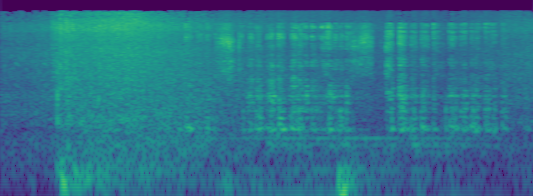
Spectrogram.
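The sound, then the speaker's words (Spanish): Surf on the island of Guernsey washes in a broad, steady hiss, with a heavier wave surge near the start and another midway, plus scratchy rasping textures layered over the continuous roar of the sea. “Al igual que Víctor Hugo, también nosotros podemos cerrar los ojos, escuchar y recrear el paisaje sonoro de la isla de Guernsey que escucharon los oídos del escritor francés.”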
